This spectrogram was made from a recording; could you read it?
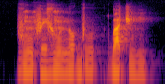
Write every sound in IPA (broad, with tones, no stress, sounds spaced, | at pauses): ɣ ũ˨ f e˨ ɣ ũ˨ n oː˨ ɡ u˧ | ɡ͡b a˧ t͡ʃ iː˨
